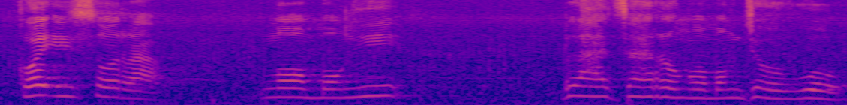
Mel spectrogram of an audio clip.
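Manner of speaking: low, slow, measured request; calm Javanese husband. Retold or imitated. Husband asking wife to learn Javanese, low slow coaxing.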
